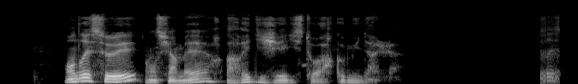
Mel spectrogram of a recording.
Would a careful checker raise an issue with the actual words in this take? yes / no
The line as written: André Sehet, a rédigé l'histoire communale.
yes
